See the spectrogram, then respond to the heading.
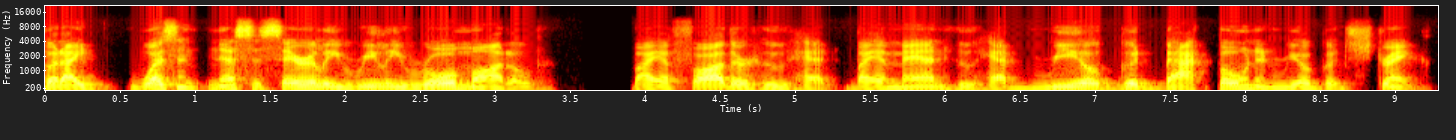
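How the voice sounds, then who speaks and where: Against a quiet background, a man with an unremarkable speaking voice and ordinary pitch variation talks at a fairly slow pace. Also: medium pitch for a man. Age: 60s. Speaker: leadership development specialist and podcast host. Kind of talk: casual chat.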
